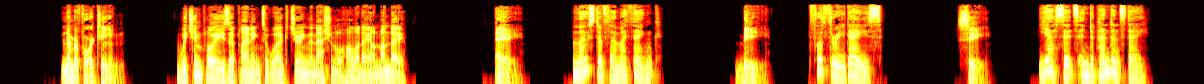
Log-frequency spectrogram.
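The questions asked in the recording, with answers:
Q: Which employees are planning to work during the national holiday on Monday?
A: A: Most of them, I think.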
